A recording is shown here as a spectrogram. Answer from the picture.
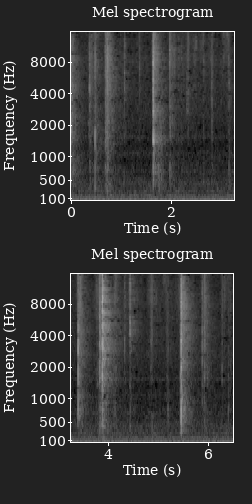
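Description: Tarot cards being handled just out of view: about seven sharp clicks and taps at uneven intervals, the loudest right at the start, over a steady low hum.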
